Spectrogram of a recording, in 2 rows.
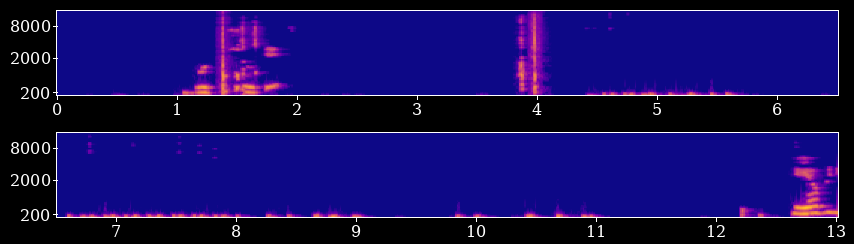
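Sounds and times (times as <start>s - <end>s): computer keyboard typing: 3.8s - 5.0s.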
